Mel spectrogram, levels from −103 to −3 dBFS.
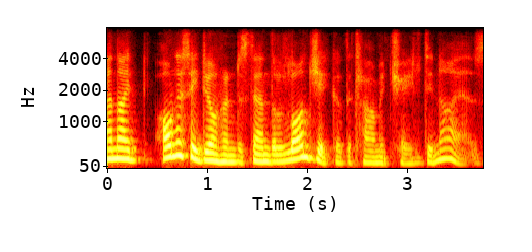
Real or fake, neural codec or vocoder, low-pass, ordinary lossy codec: fake; codec, 16 kHz, about 1 kbps, DyCAST, with the encoder's durations; 7.2 kHz; Opus, 24 kbps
